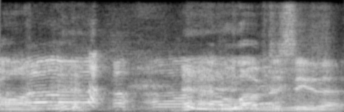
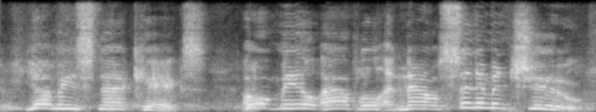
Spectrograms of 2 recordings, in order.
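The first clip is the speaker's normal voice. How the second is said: hammed-up product pitch; Billy Mays pitch; 7 semitones higher, slower than usual. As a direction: sell it like a shouting TV pitchman. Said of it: "Billy Mays for Yummies".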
